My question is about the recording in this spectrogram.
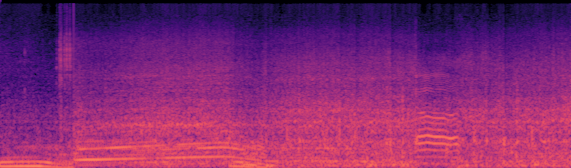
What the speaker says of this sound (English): To give you guys kind of an idea of what it sounds like with an exhaust.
